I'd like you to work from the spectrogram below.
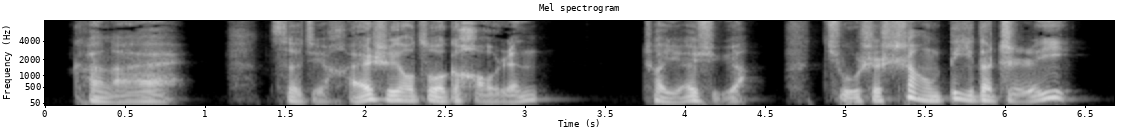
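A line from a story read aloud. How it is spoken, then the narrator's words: Inward reflective sigh. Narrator (Chinese): 杰克不禁暗自感叹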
